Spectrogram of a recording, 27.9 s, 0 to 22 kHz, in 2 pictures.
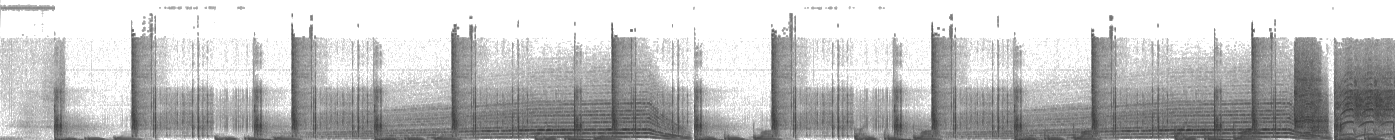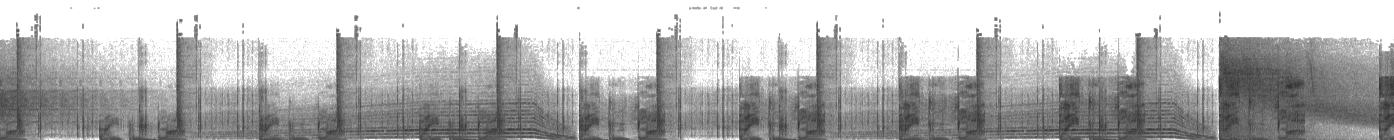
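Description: A loud electronic remix track released in 2019 plays, with a steady pounding kick drum and repeating rising sweeps, probably a chopped vocal phrase looped over the beat, building to a brighter burst near the end.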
